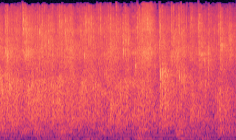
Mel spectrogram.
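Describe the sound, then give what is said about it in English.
A crowd applauds the actors steadily, many hands clapping together in a dense, continuous wash of sound that holds at an even level throughout without any voices. “Can we give a clap to our actors if you'd like to return to your places?”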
